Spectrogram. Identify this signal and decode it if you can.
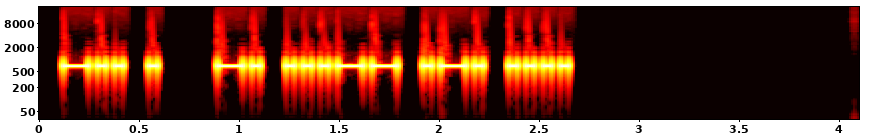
Morse code, heard as a keyed tone, about 28 wpm, 700 Hz. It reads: DE N3RH
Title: USA Callsign DE Callsign - 4 Characters - 28wpm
